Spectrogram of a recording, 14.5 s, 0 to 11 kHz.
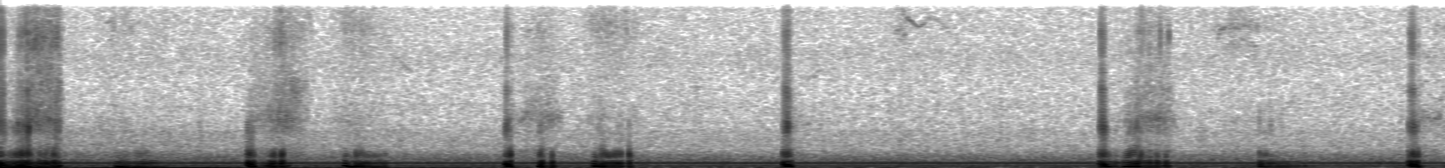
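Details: A 13-year-old cat snoring loudly while asleep, with short, low, honking 'boo' snores, some in pairs, over a steady background hum: snoring.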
